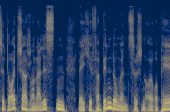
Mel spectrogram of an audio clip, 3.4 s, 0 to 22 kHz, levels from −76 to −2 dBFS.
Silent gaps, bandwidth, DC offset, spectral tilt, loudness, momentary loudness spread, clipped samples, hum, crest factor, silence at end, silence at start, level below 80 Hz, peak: none; 17.5 kHz; under 0.1%; -5.5 dB/octave; -23 LUFS; 7 LU; under 0.1%; none; 16 dB; 0 s; 0 s; -38 dBFS; -6 dBFS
